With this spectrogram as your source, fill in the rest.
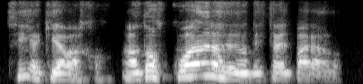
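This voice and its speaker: This slightly high-voiced man talks fast and expressively while teaching an online class step by step, often asking "¿sí?" to check understanding. The lo-fi recording sounds dull and dry, with no room sound.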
